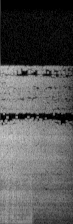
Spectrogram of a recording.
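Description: A single deep human breath, an airy rush lasting under a second that cuts off and trails into a quiet hiss.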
